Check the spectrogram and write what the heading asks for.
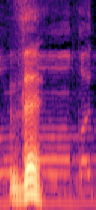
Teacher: произносим «з», только при этом язык держим между зубами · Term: заль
